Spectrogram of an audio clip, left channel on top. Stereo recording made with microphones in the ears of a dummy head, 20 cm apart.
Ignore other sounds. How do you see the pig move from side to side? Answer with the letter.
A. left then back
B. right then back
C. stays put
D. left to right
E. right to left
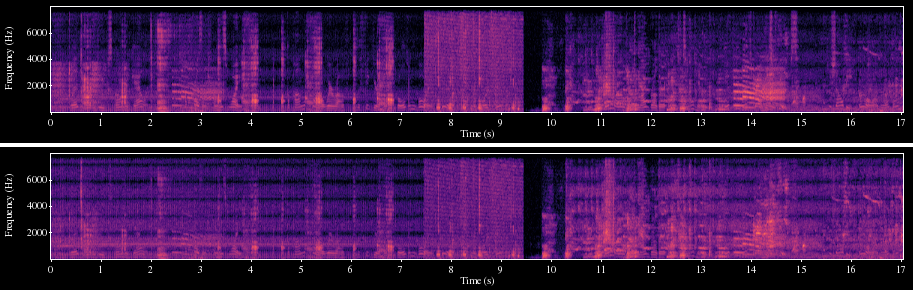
D.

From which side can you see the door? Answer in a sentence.
In this clip you hear the door on the left.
